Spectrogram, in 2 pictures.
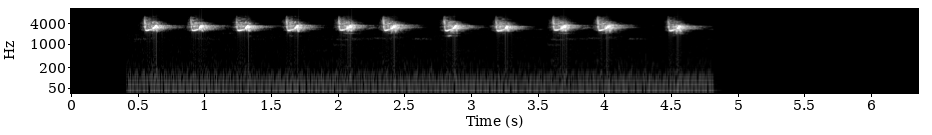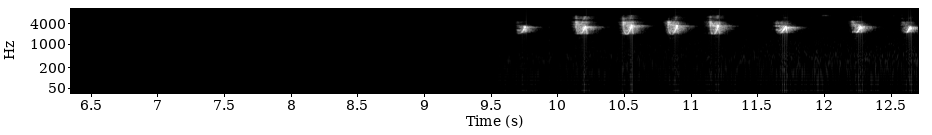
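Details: Eurasian nutcracker giving a rapid series of short, harsh rasping notes, about three per second, then a silence of several seconds before a second burst of similar grating calls; no other sounds.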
